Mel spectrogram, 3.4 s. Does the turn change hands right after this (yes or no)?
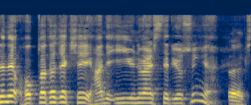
no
